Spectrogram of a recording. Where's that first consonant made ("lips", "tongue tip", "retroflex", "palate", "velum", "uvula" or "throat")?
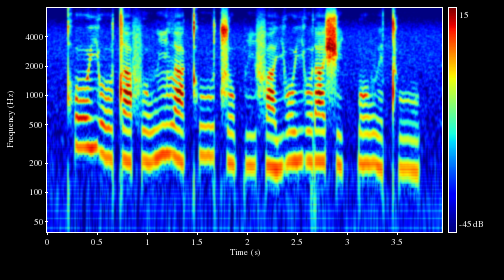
velum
